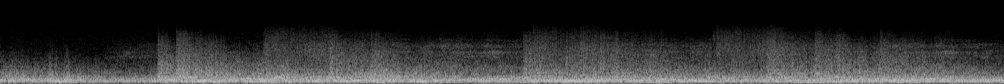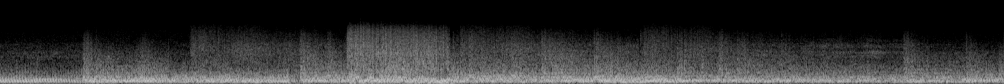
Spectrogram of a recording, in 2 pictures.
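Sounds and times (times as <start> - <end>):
anti-aircraft gunfire and flak bursts: 0.0 - 20.0
sharp blasts: 11.2 - 17.4.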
